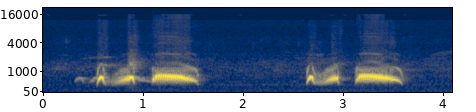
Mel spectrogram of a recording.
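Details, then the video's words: Spotted dove cooing in the deep 'thổ' style as a fighting decoy for wild doves; two identical phrases about two and a half seconds apart, each a quick hooked double note then a long, slightly falling drawn coo. "cu gáy giọng thổ pha kích bổi trống nhanh gáy, bổi ngoài rùng nghe nhanh về cội đấu với mồi"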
